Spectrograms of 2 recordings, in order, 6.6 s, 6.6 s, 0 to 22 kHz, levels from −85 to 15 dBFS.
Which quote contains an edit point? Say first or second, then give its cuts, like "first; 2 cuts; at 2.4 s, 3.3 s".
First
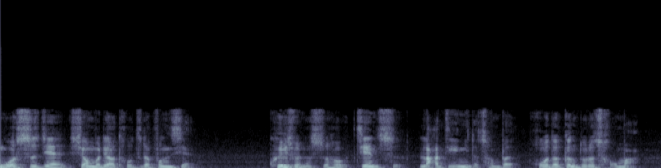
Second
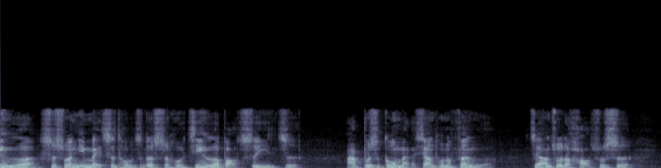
first; 1 cut; at 5.2 s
